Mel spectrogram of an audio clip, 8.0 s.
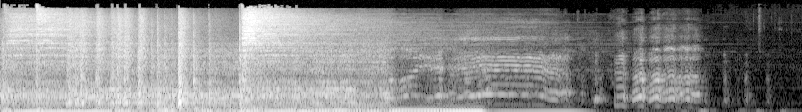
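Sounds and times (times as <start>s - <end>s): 
riff: 0.0s - 5.9s
laughter: 5.5s - 7.8s.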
